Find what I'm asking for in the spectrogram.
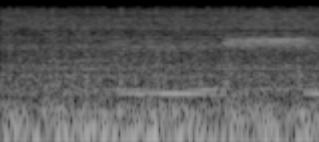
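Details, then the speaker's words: Maruti Suzuki Swift petrol/CNG running on petrol with a rough, vibrating idle: a lumpy misfire with RPM hunting and a pickup problem. The ignition coil and plugs were checked cylinder by cylinder, and the fix was ignition coil replacement. "गाड़ी engine start है पेट्रोल पे और आइडलिंग एकदम वाइब्रेशन कर रहा है।"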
